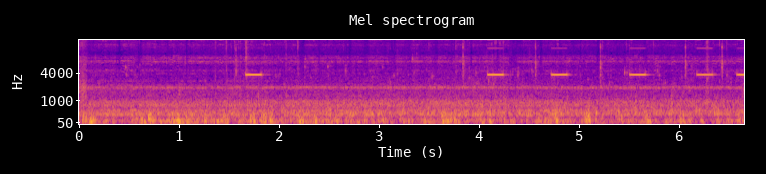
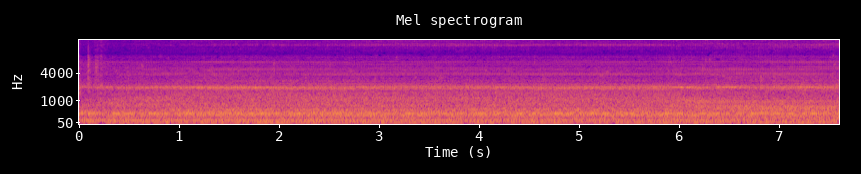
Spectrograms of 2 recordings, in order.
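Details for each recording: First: Small low-end Fedders window air conditioner, first test after reassembly, front grill off: fan spins up fast with rough noisy rush over a steady hum, plus short high control beeps; owner thinks fan motor may need replacing. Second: Small low-end Fedders window air conditioner with Samsung rotary compressor, outlet air 45 degrees and dropping: even, steady hum with constant pitch and no knocks; compressor runs very smoothly, normal.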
